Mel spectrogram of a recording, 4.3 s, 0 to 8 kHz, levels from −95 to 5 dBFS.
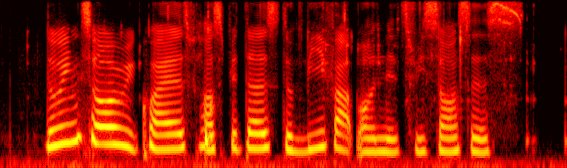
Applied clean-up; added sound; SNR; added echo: neural diffusion model UNIVERSE++.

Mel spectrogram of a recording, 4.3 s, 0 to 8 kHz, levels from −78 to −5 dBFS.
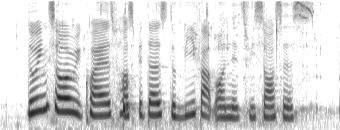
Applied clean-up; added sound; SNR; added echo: none; Trickle, dribble / Sink (filling or washing); 13 dB; none.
